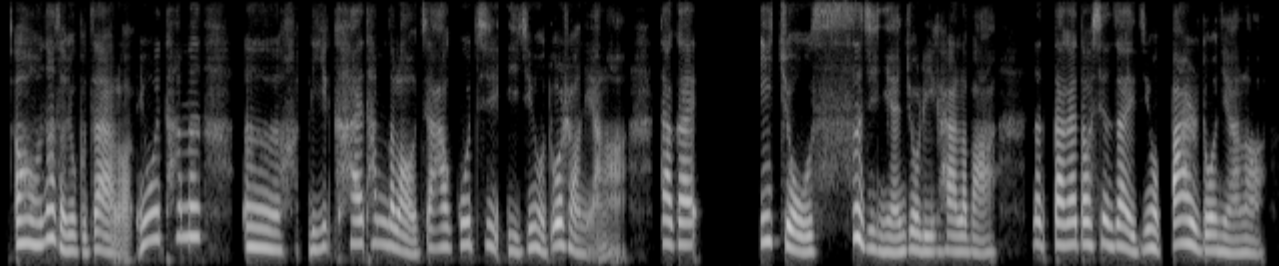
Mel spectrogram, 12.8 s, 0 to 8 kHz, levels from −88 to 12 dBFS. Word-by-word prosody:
哦， 260 -1 +4
那 320 +2 +3
早 200 - +2
就 180 - 0
不 170 -1 -7
在 185 0 +1
了。 - - -3
因 255 +6 0
为 310 - +2
他 335 +2 -7
们， 335 0 +2 0.4
呃， 215 -4 +2
很 - - -16
离 195 +4 -5
开 260 +4 -2
他 270 0 -8
们 255 -1 -3
的 230 - +3
老 170 -7 +1
家 215 +7 -3
估 250 +4 -1
计 240 -1 -6
已 180 -2 -6
经 210 +7 -3
有 185 - 0
多 245 +9 +5
少 215 -8 -2
年 - - -9
啦？ - - -10 0.3
大 260 -1 +2
概 250 +3 +2 0.6
194 270 - +2
几 205 -5 -4
年 170 -1 -1
就 195 0 +1
离 175 -1 -1
开 180 0 -2
了 170 0 +1
吧， 160 0 -6 0.3
那 255 0 -1
大 250 +1 +3
概 250 - +4
到 255 0 +4
现 250 0 +1
在 230 -3 +4
已 180 - 0
经 195 +5 -4
有 200 - +3
80 250 -3 +5
多 185 0 +2
年 160 -3 -3
了。 155 -3 -6
215 Hz, 235 characters per minute, -22 LUFS, 175-255 Hz, 0.6 s, 多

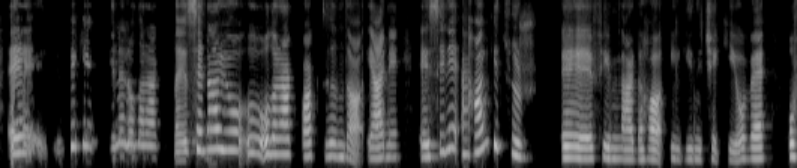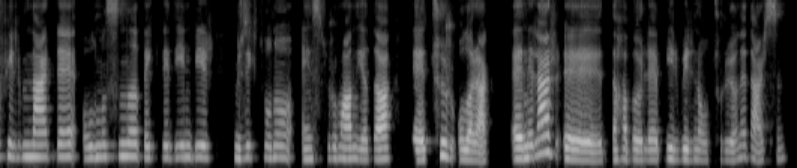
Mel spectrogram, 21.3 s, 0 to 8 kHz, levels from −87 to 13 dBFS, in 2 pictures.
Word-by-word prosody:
Eee, 290 - +2 0.5
peki, 400 +1 -3 0.3
genel 215 +3 -6
olarak, 210 -1 -4 0.2
ııı, 160 +1 -1
senaryo, 345 - +2
ooo, 285 -4 -3
olarak 265 -1 +1
baktığında, 225 -2 -1
yani, 210 +2 -1 0.3
eee, 215 +1 +3
seni, 305 +10 -4
eee, 355 -2 -4 0.2
hangi 400 +7 +3
tür, 225 -5 -2 0.3
eee, 195 -2 +4
filmler 185 -3 -2
daha 175 -1 +1
ilgini 180 -1 -9
çekiyor 170 0 -7
ve 190 0 +2 0.3
o 225 - +7
filmlerde 220 0 +1
olmasını 220 +3 0
beklediğin 205 +1 -4
bir 205 -1 -1 0.2
müzik 205 +2 -4
tonu, 205 -1 -5
enstrüman 190 +1 0
ya 175 -1 -3
da, 185 +1 +7 0.3
eee, 170 0 +4
tür 235 +1 +2
olarak, 165 -5 +3 0.2
eee, 185 +1 +8
neler, 270 +8 +6
eee, 160 -4 +5
daha 175 0 -2
böyle 170 -1 -1
birbirine 175 -2 0
oturuyor, 160 +1 -8
ne 210 0 -9
dersin? 180 +2 -6
200 Hz, 120 wpm, -24 LUFS, 180-225 Hz, 0.5 s, eee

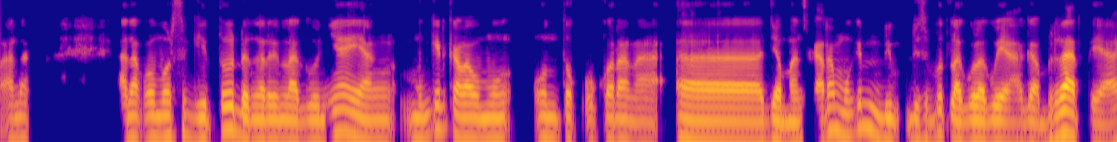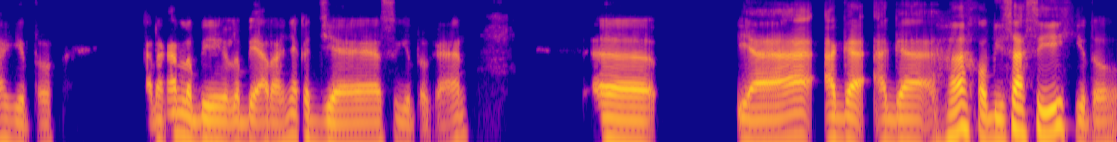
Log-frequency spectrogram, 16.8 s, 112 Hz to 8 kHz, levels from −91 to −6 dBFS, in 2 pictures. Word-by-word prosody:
anak 120 0 -7 0.6
anak 120 +2 -2
umur 125 0 -1
segitu 125 +6 -3
dengerin 115 -4 -1
lagunya 110 +7 -2
yang 110 -4 -2
mungkin 120 +8 -5
kalau 120 -6 +1
mu 115 0 -2 0.2
untuk 120 -1 -5
ukuran 115 0 -4
a 105 -1 -6 0.2
eee, 105 -2 +3
zaman 105 -1 0
sekarang 160 - -2
mungkin 140 0 -4
di - - 0
disebut 110 +5 -7
lagu-lagu 110 -1 +1
yang 100 -1 -1
agak 105 -1 -3
berat 135 +5 +5
ya 100 0 -4
gitu, 100 -2 -8 0.7
karena - - -3
kan 135 - +3
lebih 110 -2 +1
lebih 105 -1 -2
arahnya 105 +5 -2
ke 130 - -3
jazz 100 -1 0
gitu 100 -3 -9
kan, 125 - -6 1.0
eee, 110 -2 +6 0.7
ya 115 +5 +5
agak 120 0 +4
agak, 110 0 +1 0.2
hah, 170 +7 +6
kok 135 - +2
bisa 115 +7 +7
sih 150 +5 +3
gitu 105 - -6
115 Hz, 155 wpm, -24 LUFS, 105-125 Hz, 1.0 s, bisa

